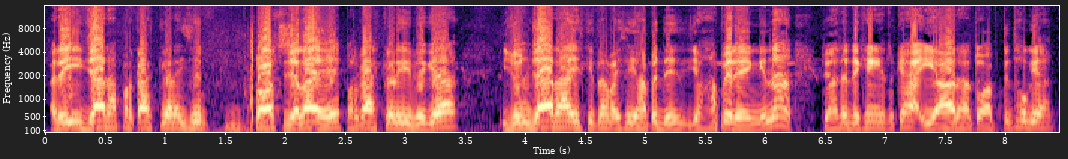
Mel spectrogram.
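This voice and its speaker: A man's voice: high voice, fairly even intonation, fast talker, smooth, no room sound. A man teaching a physics class, asking the students short questions and repeating key terms. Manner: call-and-response questioning. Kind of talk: classroom lecture.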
